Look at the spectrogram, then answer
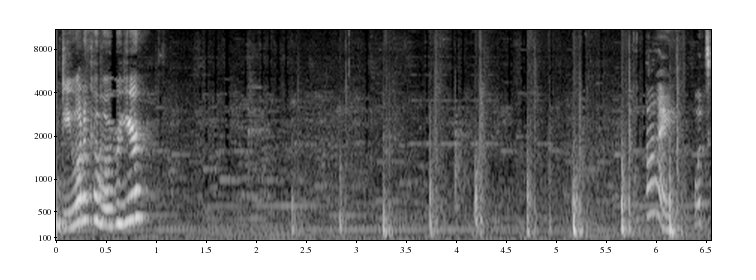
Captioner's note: raises voice; footsteps approaching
